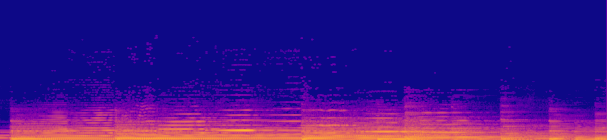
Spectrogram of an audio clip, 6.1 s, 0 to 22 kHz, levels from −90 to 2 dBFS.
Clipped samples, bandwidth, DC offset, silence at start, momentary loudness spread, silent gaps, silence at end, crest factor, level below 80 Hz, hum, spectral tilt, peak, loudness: under 0.1%; 6.2 kHz; under 0.1%; 0 s; 8 LU; none; 0 s; 14 dB; -52 dBFS; none; -8 dB/octave; -8 dBFS; -22 LUFS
